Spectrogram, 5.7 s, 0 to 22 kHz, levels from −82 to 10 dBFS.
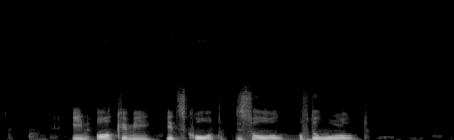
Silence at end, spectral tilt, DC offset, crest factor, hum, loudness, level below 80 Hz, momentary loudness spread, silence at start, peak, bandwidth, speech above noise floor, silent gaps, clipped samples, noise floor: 1.25 s; -8.5 dB/octave; under 0.1%; 18 dB; none; -23 LUFS; -66 dBFS; 11 LU; 0.9 s; -6 dBFS; 7.6 kHz; 49 dB; none; under 0.1%; -72 dBFS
